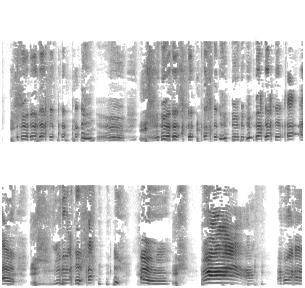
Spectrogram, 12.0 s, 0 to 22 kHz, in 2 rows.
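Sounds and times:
baby giggling: 3.0s - 6.3s, 6.9s - 8.4s, 10.6s - 12.0s.

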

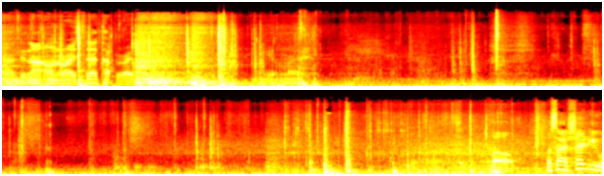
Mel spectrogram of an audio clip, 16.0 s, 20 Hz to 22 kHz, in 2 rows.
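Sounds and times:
sharp clicks and knocks: 0.5s - 3.7s.

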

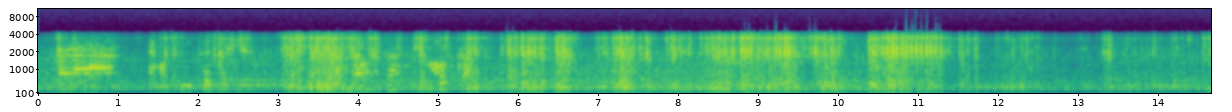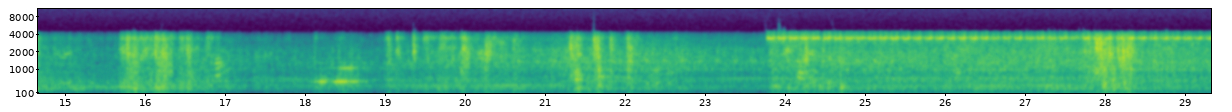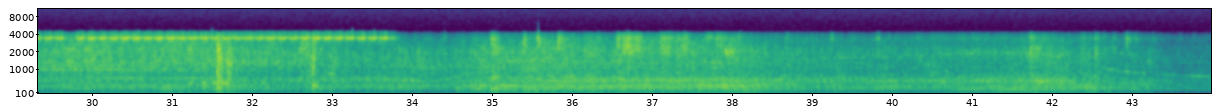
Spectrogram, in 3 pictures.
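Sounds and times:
bus engine hum: 0.0s - 43.9s
rapid mechanical rattling: 5.4s - 12.4s.

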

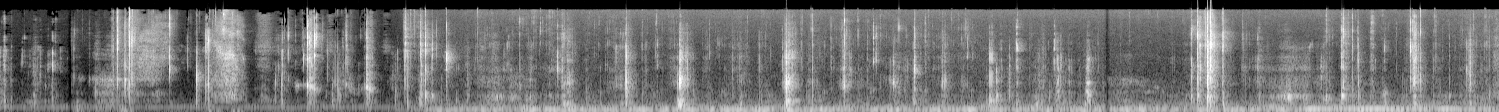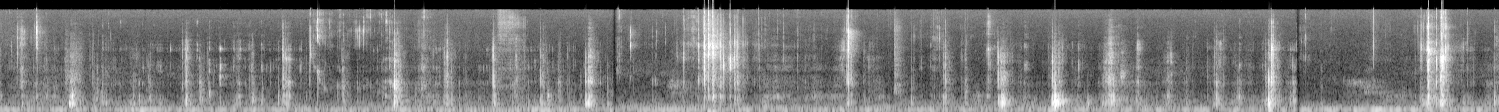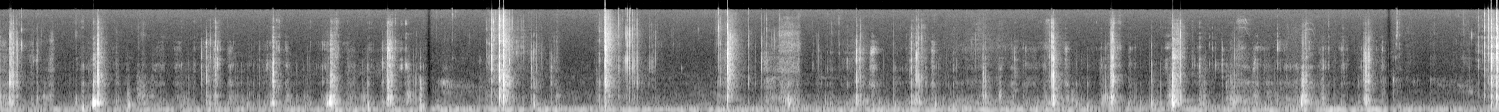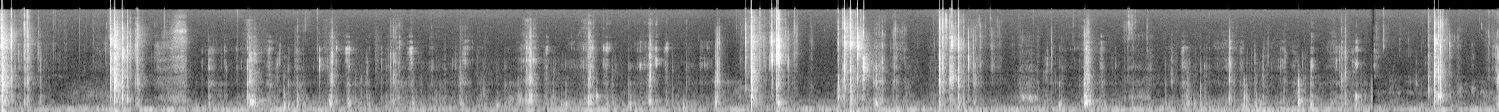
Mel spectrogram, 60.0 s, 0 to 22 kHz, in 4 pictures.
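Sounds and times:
crisp crunches of biting: 0.0s - 11.0s, 11.8s - 25.1s, 34.8s - 44.0s, 44.7s - 59.9s
wet chewing: 0.0s - 11.1s, 11.7s - 59.9s
faint low hum: 0.0s - 59.9s.

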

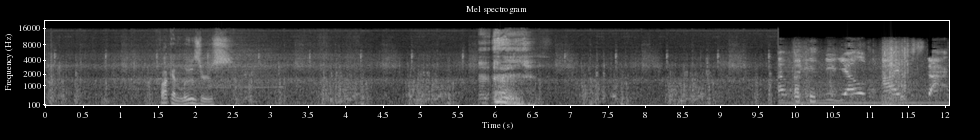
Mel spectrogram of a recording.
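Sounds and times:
short loud vocal sound: 5.8s - 6.6s.

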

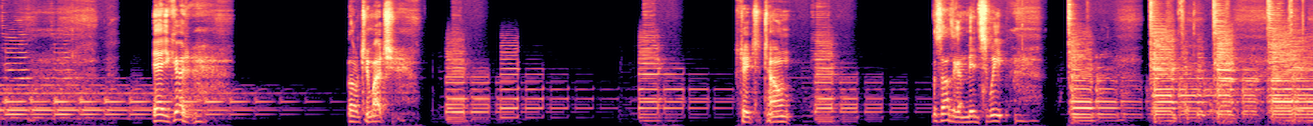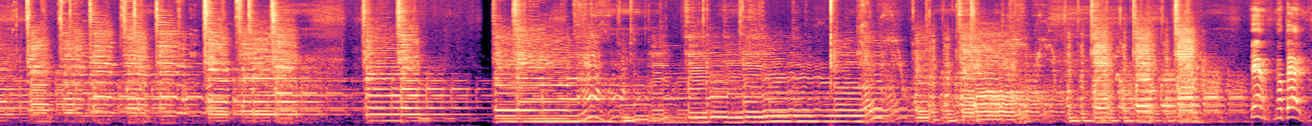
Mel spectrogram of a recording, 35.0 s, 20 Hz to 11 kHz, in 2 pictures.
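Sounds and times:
electric guitar with delay: 0.0s - 3.4s, 5.9s - 7.6s, 14.2s - 35.0s.

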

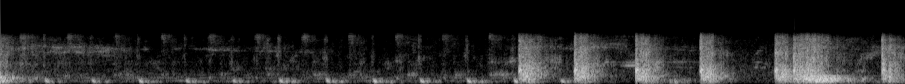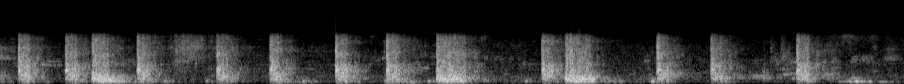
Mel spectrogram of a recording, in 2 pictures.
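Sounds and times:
fireworks bangs: 0.0s - 0.6s, 5.1s - 17.8s.

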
